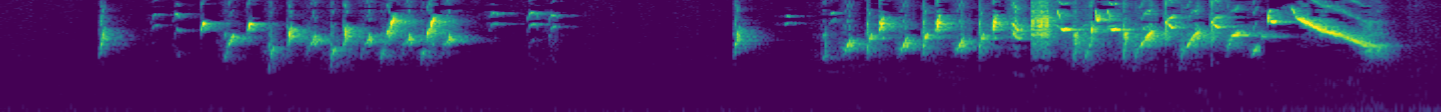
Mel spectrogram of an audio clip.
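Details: European goldfinch singing two bright twittering phrases of rapid high chirps and trills, a short opening burst then a longer run after a brief pause, the second ending in a descending buzzy slur; a quiet background.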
